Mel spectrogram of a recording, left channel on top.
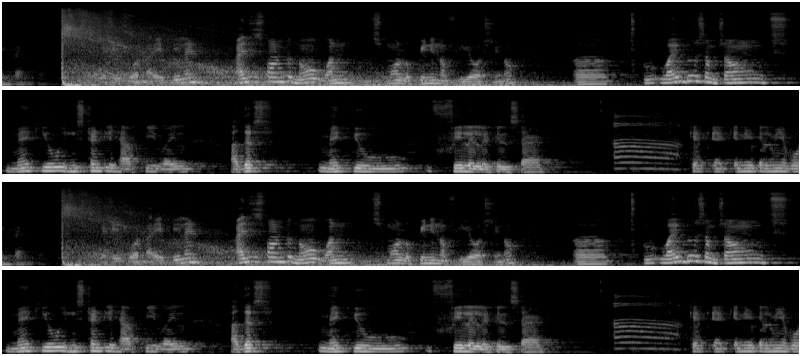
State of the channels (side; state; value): both; normal; correlation 0.98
